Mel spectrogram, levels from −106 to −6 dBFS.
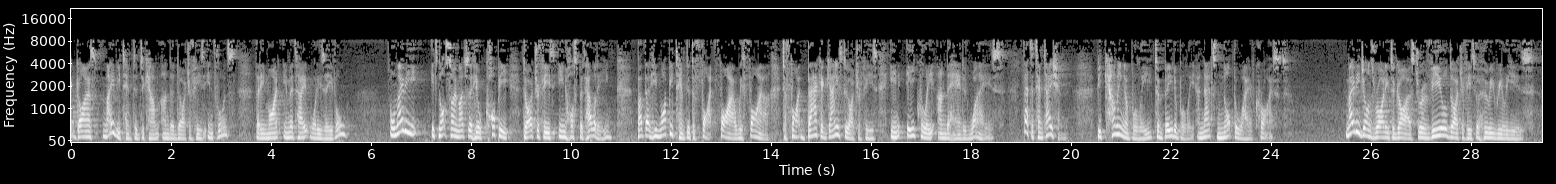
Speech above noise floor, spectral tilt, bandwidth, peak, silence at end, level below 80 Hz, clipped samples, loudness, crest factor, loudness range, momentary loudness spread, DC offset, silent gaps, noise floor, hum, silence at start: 28 dB; -5.5 dB/octave; 8.8 kHz; -2 dBFS; 0.15 s; -50 dBFS; under 0.1%; -18 LUFS; 16 dB; 3 LU; 8 LU; under 0.1%; none; -46 dBFS; none; 0 s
